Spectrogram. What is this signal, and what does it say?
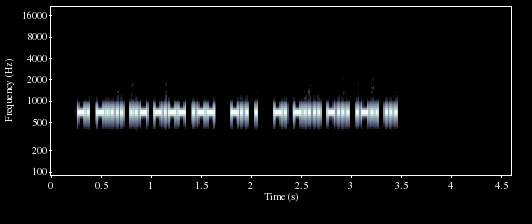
Morse code, heard as a keyed tone, about 49 wpm, 700 Hz. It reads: N6UYW DE N6BLS
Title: USA Callsign DE Callsign - 5 Characters - 50wpm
